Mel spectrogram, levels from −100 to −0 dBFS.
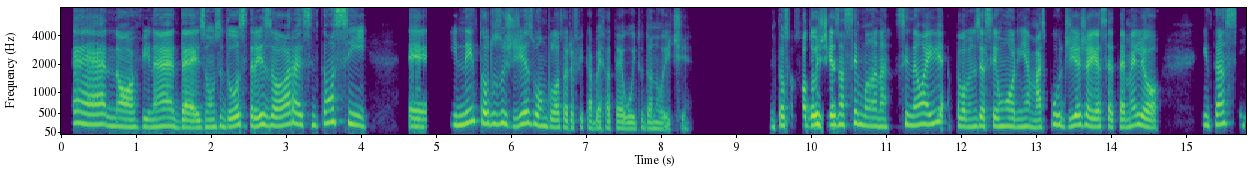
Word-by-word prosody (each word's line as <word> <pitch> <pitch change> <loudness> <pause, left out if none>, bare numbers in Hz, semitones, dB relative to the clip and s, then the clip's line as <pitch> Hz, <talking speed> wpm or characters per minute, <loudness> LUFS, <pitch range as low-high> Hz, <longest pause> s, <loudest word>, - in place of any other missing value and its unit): É, 240 -3 +2
9h, 180 -3 -1
né, 195 +2 +2
10h, 165 0 +1
11h, 180 +3 -3
12h, 200 +3 +1
3 215 +1 +2
horas. 230 +3 +1
Então, 265 +6 -1
assim, 255 -10 +1 0.6
eh, 185 -2 +1 0.3
e 225 -2 -3
nem 260 +8 +3
todos 250 -5 +2
os 260 -4 +1
dias 245 +7 +1
o 230 - +2
ambulatório 170 -4 -2
fica 155 -1 -8
aberto 150 +1 -5
até 150 -2 -4
20h. 140 0 -7 1.0
Então 195 +4 0
são - - -9
só 215 - 0
2 220 +2 +6
dias 220 +2 +3
na 230 - +3
semana, 205 -7 -1
se 235 - -4
não 220 +2 +1
aí 250 +4 +2
pelo 190 -2 -1
menos 185 +3 -4
ia 200 - +3
ser 200 0 -1
1 195 +1 -1
horinha 190 0 -1
a - - -5
mais 170 0 -1
por 230 +5 0
dia, 205 +3 +2
já 225 -3 +2
ia 185 0 +3
ser 180 0 -3
até 175 0 -1
melhor. 200 0 +1 0.6
Então 225 +2 0
assim, 260 +1 -3
200 Hz, 185 wpm, -21 LUFS, 180-235 Hz, 1.0 s, 2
